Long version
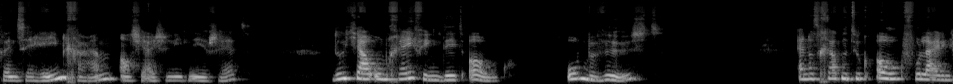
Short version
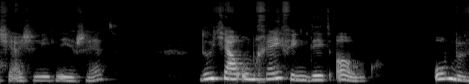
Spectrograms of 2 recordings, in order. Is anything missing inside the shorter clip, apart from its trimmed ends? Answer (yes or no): no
